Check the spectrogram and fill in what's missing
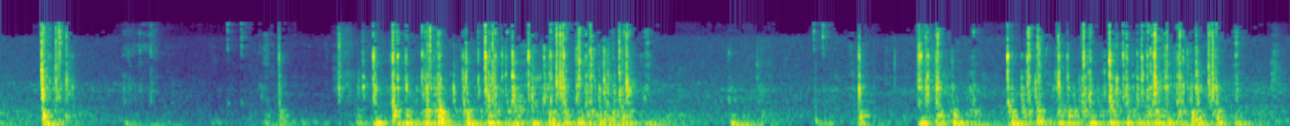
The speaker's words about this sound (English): such powerful typing sounds. The keyboard's right next to the, where is this?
